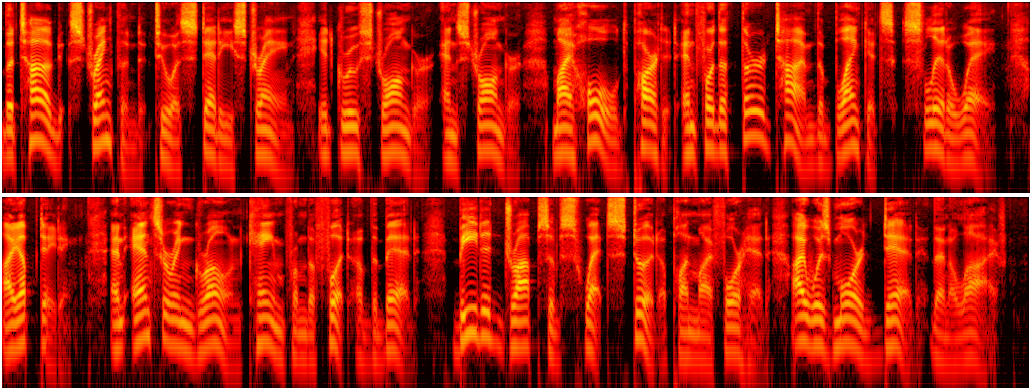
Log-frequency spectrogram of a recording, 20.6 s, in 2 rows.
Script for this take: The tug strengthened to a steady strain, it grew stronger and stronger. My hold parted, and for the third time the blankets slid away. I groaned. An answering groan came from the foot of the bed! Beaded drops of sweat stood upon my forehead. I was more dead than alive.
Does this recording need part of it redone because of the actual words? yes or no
yes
